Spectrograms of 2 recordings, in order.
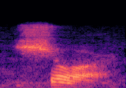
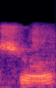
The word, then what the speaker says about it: shore: Shore, not sure. Shore. Shore. Shore. Shore. You're saying sure. It's a different word. Okay, floor. Shore. Floor. Okay, it's the same sound at the end.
